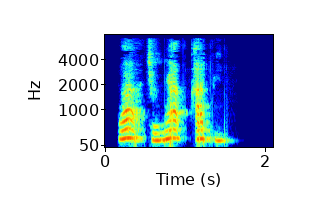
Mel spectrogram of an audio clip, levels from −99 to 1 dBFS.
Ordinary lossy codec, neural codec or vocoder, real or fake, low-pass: MP3, 48 kbps; codec, 44.1 kHz, 7.8 kbps, Pupu-Codec; fake; 7.2 kHz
